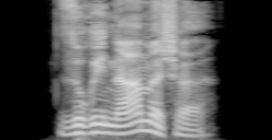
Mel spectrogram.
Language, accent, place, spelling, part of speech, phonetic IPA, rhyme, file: German, Germany, Berlin, surinamische, adjective, [zuʁiˈnaːmɪʃə], -aːmɪʃə, De-surinamische.ogg
- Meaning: inflection of surinamisch: 1. strong/mixed nominative/accusative feminine singular 2. strong nominative/accusative plural 3. weak nominative all-gender singular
